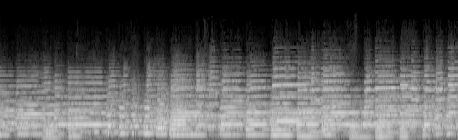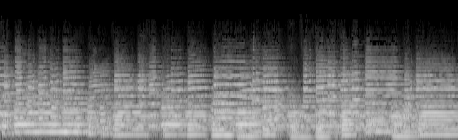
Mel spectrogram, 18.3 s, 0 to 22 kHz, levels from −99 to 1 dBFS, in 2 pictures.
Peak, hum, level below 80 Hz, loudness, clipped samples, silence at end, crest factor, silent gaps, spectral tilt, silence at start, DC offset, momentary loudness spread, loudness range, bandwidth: -6 dBFS; none; -42 dBFS; -21 LUFS; under 0.1%; 0 s; 14 dB; none; -8 dB/octave; 0 s; under 0.1%; 4 LU; 2 LU; 6.6 kHz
